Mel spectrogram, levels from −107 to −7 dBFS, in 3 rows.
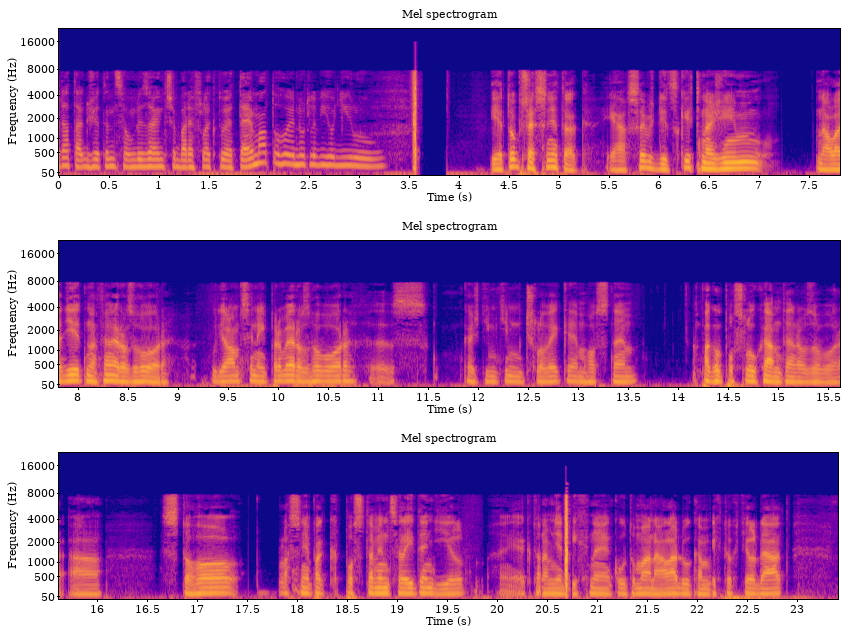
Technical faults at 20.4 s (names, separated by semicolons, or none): low-delay AAC compression; AAC frame loss with muting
